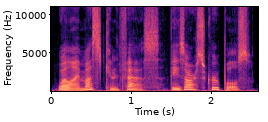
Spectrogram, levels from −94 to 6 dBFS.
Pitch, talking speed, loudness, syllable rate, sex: 195 Hz, 160 wpm, -16 LUFS, 4.8 syllables/s, female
